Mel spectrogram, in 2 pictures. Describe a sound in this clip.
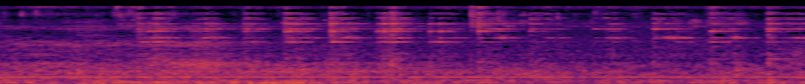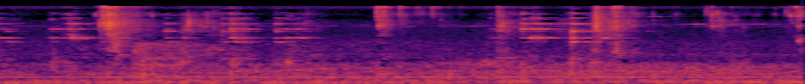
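A plate clinks lightly on a table.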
